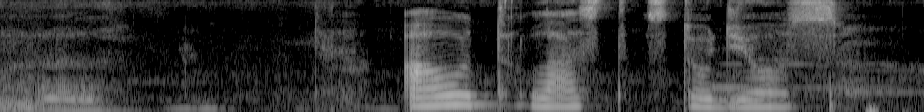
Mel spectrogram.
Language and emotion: Russian, neutral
